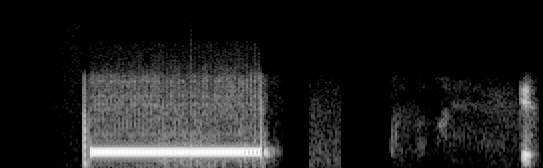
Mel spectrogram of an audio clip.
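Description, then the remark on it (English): A loud, steady telephone tone sounds for about a second as a phone call is placed to the speaker's father, then cuts off, followed by a few faint clicks and one short electronic blip near the end. “Calling Dad. Let's make this thing ring.”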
